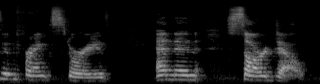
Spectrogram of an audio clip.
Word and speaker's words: Sardo: Frank's stories and then sardo no Mis Accent on the dough who was in Gary's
